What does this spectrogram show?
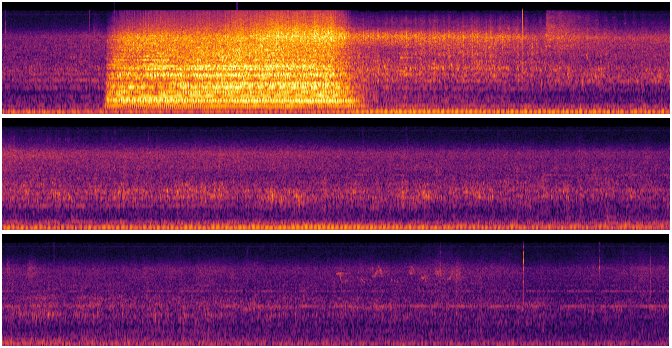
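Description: Freight train's diesel locomotive horn sounds one long chord blast about a second in, the loudest sound here, over the low rumble of the passing train. The autorack cars then roll by with a steady rumble that slowly fades.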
